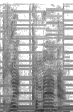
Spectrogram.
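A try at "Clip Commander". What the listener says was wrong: Just try to pronounce the P, even a little bit, it'll be better.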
